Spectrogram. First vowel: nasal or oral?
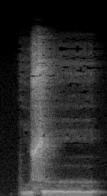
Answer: oral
